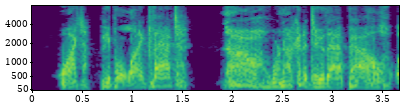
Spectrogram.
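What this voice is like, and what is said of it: Imitates another person's voice. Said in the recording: “That impression was spot on. That was fantastic.”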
